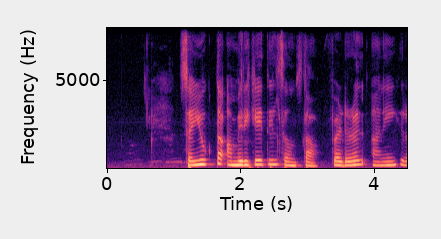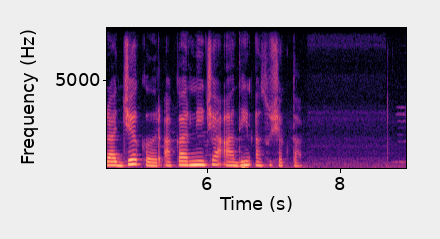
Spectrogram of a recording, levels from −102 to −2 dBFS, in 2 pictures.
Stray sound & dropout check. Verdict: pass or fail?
pass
